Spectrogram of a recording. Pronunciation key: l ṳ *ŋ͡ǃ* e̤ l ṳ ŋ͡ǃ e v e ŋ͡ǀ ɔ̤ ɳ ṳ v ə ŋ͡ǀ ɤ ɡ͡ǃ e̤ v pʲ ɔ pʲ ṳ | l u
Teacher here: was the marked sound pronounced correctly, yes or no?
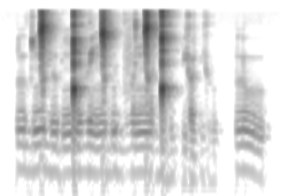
no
